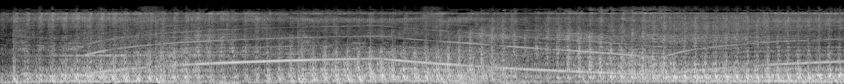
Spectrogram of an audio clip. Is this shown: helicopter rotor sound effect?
yes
